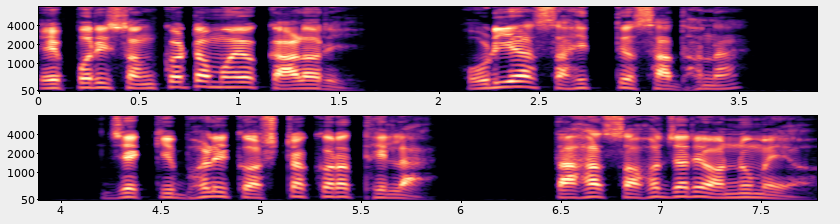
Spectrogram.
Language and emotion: Odia, neutral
